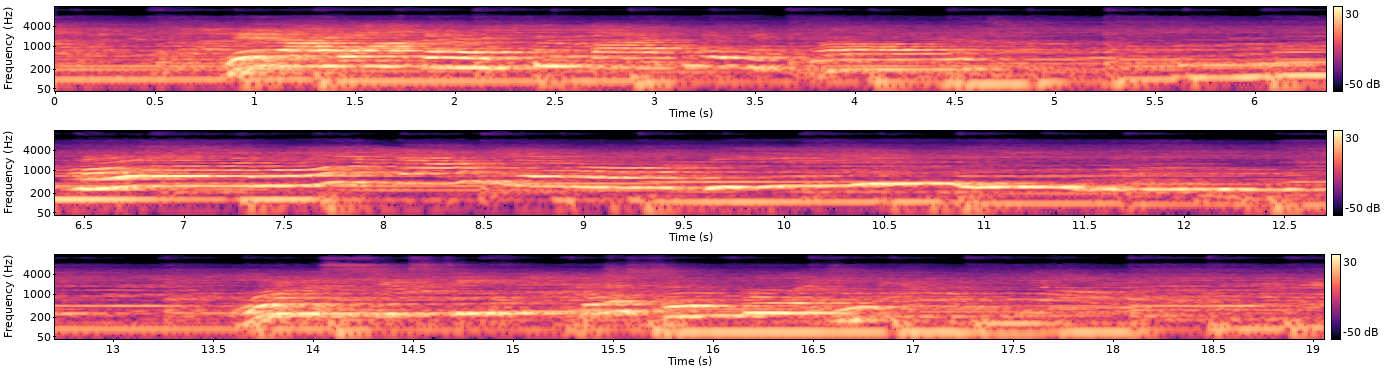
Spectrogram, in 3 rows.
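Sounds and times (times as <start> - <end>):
backing track with bass line: 0.0 - 19.0
person singing karaoke: 0.0 - 19.0.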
